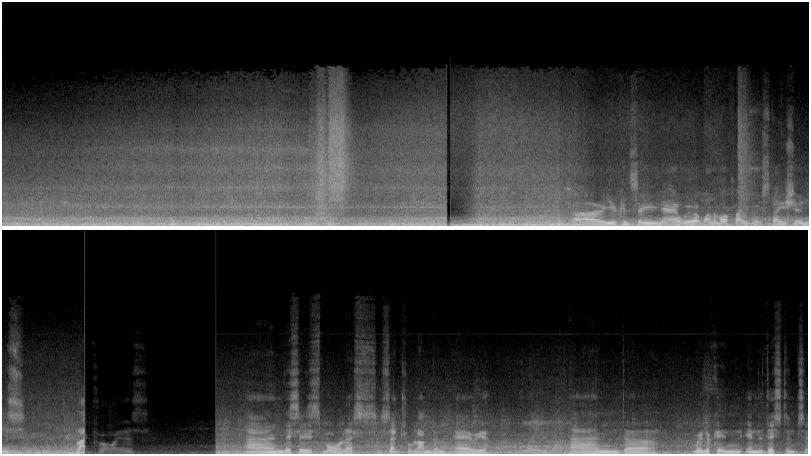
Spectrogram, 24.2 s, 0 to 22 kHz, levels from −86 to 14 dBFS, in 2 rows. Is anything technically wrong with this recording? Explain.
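Yes. From 13.35 to 15.31 s the audio almost disappears, falling by about 26 dB, background included, and then returns at its normal level. The likely cause is one channel inverted: one stereo channel carried reversed polarity, so when the two were summed to mono, everything common to both cancelled. What survives during that stretch is only the small difference between the channels, a quiet remnant of the original sound.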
